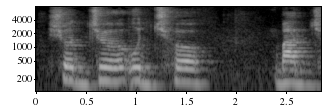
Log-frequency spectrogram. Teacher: হয়ের সঙ্গে যদি জ ফলা যুক্ত হয়, তাহলে হয়ের উচ্চারণ লোপ পেয়ে যাবে, হয়ের কোনো উচ্চারণ হবে না। আমি আবার বলছি, হয়ের সঙ্গে যদি জ ফলা যুক্ত হয় তাহলে হয়ের কোনো উচ্চারণ হবে না, যার কারণে হয়ের উচ্চারণ না হওয়ার কারণে এটার উচ্চারণ হবে হলো সহ্য।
